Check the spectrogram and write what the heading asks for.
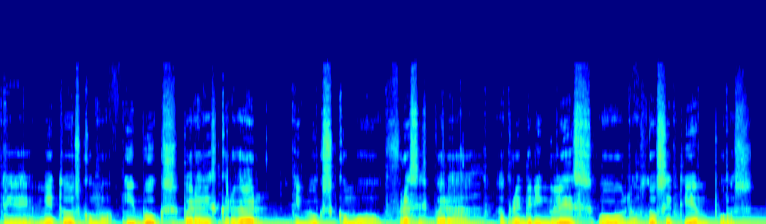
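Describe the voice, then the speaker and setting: A man teaching English grammar to learners, explaining patiently step by step and repeating example phrases slowly. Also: sits low, creaky. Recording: soft guitar music behind.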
